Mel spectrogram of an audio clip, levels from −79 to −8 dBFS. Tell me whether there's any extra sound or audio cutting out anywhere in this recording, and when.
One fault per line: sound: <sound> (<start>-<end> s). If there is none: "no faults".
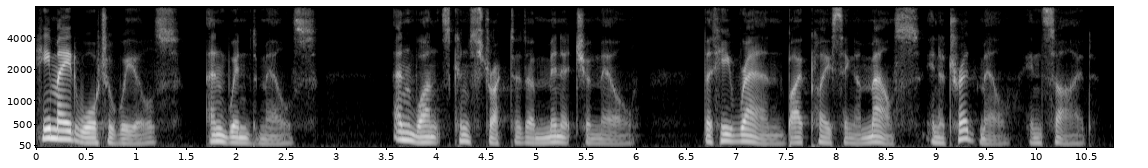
no faults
